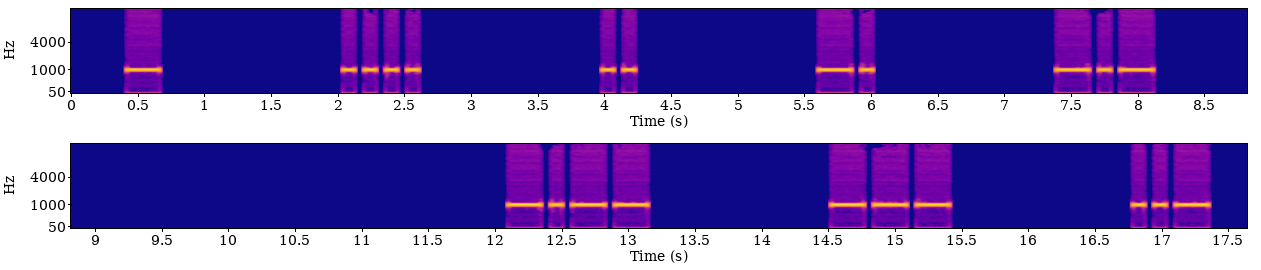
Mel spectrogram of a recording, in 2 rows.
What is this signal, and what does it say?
Morse code, heard as a keyed tone, about 15 wpm, spaced as for 5 wpm, 1000 Hz. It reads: THINK YOU
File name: qotdfiles / 5wpm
